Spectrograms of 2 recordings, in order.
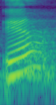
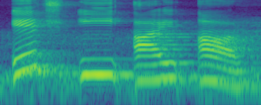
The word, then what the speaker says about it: heir: Heir apparent means the one who will succeed the throne or will be the next king. Heir is pronounced as heir. Heir. H is silent.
